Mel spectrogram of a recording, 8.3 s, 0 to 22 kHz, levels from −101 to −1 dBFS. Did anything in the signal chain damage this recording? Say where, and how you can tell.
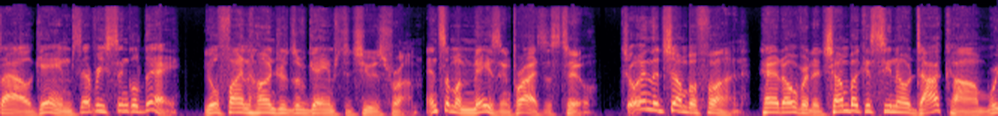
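Yes, at the converter: sample clock jitter runs through the whole speech clip. A fine hiss and roughness rides on the loud, bright passages and disappears in the pauses, because the timing error of a few microseconds turns the waveform's slope into noise, here around 30 dB below the signal. On a spectrogram, a diffuse haze fills the upper bands only where the speech is strong, and clean gaps show between phrases. A waveform zoom shows the fuzz sitting on the steep edges.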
